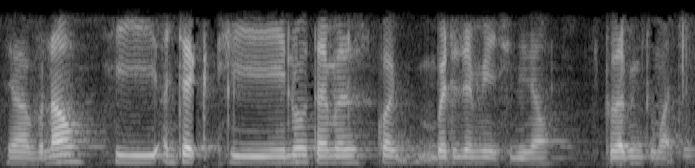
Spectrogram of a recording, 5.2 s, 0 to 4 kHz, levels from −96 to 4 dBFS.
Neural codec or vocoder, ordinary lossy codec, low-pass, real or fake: autoencoder, 48 kHz, 128 numbers a frame, DAC-VAE, trained on Japanese speech; AAC, 24 kbps; 3.6 kHz; fake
